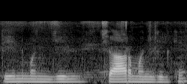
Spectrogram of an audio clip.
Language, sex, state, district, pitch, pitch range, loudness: Chhattisgarhi, male, Chhattisgarh, Rajnandgaon, 125 Hz, 120-130 Hz, -21 LUFS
